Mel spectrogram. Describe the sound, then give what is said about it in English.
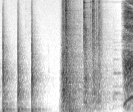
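Three quick, firm knocks on a study room door, evenly spaced, followed by a brief noisy shuffle. “Over there, in that study room. Look. A group of kids gathered around a whiteboard talking excitedly. It must be them. Let's knock on the door.”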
